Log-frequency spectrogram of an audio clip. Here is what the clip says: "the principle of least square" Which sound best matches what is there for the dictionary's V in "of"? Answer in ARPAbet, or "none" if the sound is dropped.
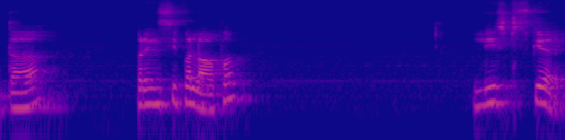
P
